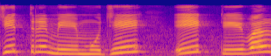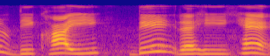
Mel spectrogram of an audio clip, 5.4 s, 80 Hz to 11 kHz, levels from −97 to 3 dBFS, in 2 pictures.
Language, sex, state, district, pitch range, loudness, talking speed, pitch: Hindi, female, Madhya Pradesh, Katni, 235-325 Hz, -18 LUFS, 100 wpm, 270 Hz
